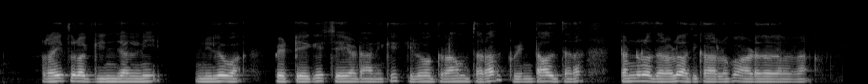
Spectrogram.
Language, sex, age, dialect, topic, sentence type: Telugu, male, 18-24, Southern, agriculture, question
